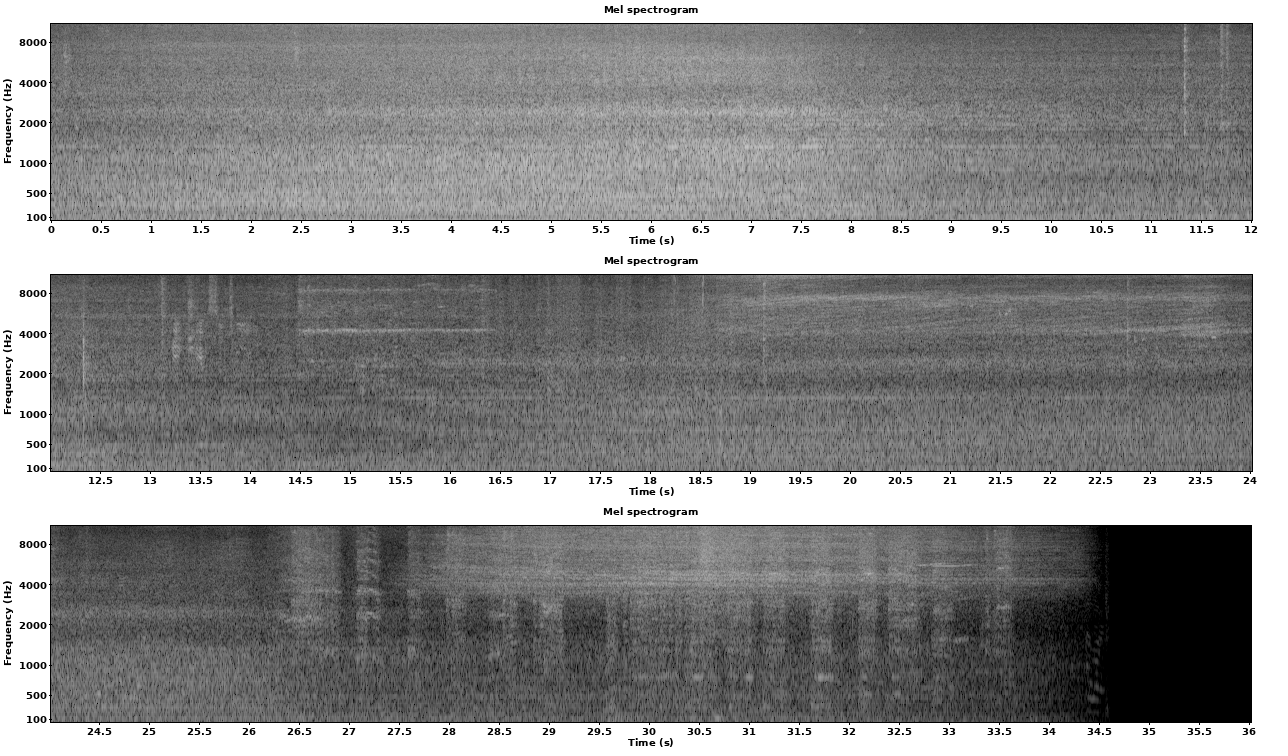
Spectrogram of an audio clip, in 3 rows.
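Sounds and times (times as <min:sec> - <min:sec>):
train wheels rumbling on rail: 0:00.0 - 0:34.6
train clicks and clanks: 0:10.0 - 0:24.2, 0:26.2 - 0:34.5.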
